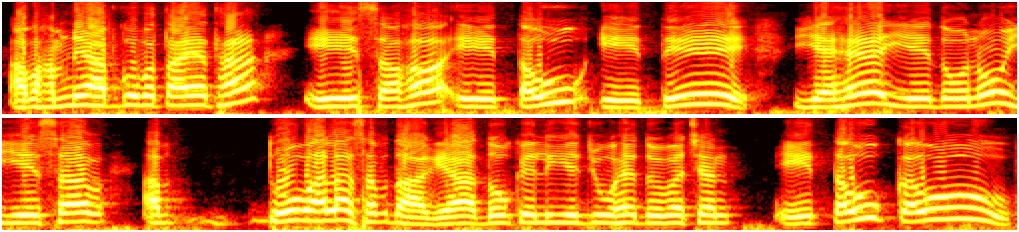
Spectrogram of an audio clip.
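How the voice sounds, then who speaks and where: A woman teacher explaining a lesson to children, slowly repeating each word and asking questions that she answers herself. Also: mid-range voice, dry recording, studio quality. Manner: slow and repetitive, asks questions then answers them.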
